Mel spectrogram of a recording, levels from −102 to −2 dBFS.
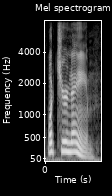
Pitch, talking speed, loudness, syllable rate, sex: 160 Hz, 160 wpm, -16 LUFS, 3.2 syllables/s, male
